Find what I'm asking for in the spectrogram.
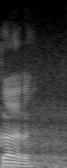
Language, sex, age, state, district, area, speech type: Punjabi, male, 30-45, Punjab, Bathinda, rural, read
